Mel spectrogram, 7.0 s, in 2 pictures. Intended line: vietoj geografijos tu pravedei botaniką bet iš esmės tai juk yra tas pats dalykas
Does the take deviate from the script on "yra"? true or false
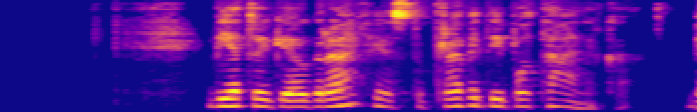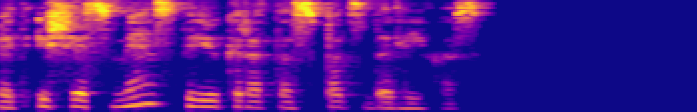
false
